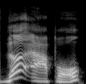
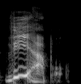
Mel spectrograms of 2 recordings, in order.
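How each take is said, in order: First: 'The' is said with a short vowel. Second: 'The' is said with a long vowel. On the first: The speaker calls it wrong. "we would write it as" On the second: The speaker calls it right. "we would say"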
